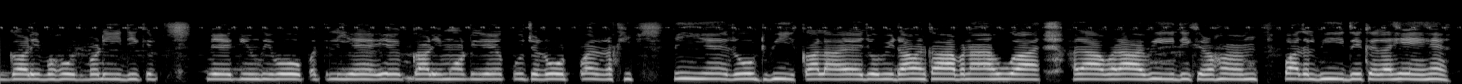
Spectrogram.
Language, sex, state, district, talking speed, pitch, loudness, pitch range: Hindi, male, Chhattisgarh, Rajnandgaon, 160 wpm, 240 Hz, -19 LUFS, 240-245 Hz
